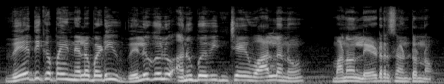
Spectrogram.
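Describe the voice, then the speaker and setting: Earnest young guy, highish voice, calm reflective narration, asks lots of questions. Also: brisk, faint music behind. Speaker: book summary narrator. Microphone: close microphone.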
